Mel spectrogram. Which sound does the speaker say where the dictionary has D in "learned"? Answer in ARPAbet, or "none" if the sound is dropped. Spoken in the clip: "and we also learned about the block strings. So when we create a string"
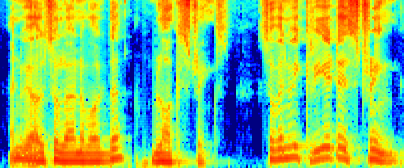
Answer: none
